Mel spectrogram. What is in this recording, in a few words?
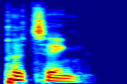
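"putting", British English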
